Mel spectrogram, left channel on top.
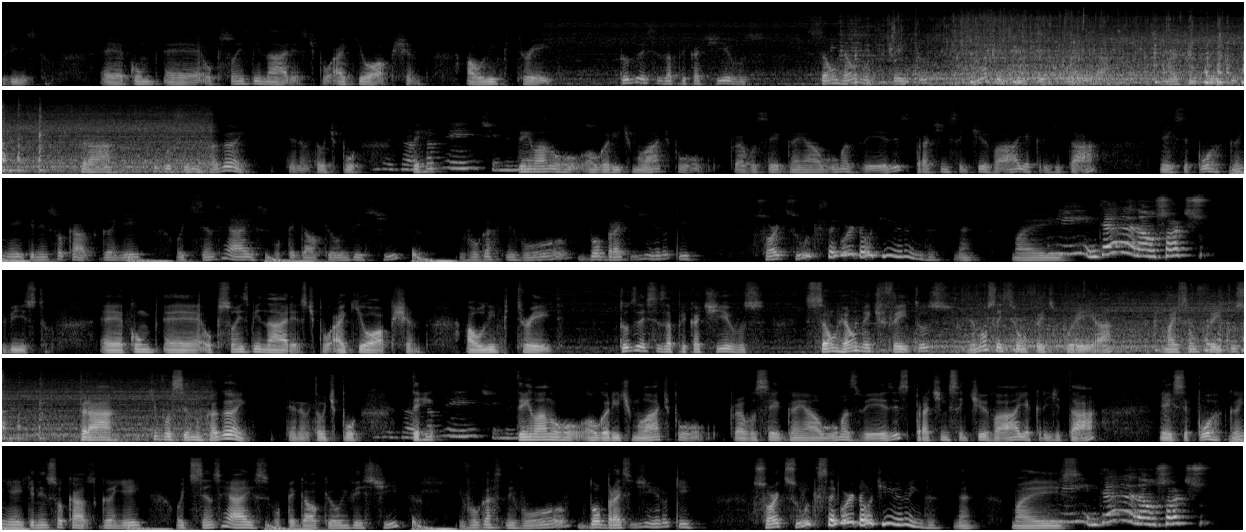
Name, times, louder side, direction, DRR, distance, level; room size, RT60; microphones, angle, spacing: voice 1, 0.0-5.5 6.2-7.6 8.0-11.2 11.6-12.5 13.2-14.9 15.3-16.7 17.6-19.4 19.7-23.7 24.0-26.2 26.6-28.9 29.4-31.8 32.3-34.6 34.9-35.6, right 6 dB, 90° right, 0.4 m, -29 dB
sound 1, 5.4-14.5, left 1 dB, 35° left, 1.4 m, -37 dB
Gurgling / Toilet flush, 8.3-13.2 14.0-14.1, left 4 dB, 70° left, 0.6 m, -34 dB
voice 2, 16.2-17.8 35.3-36.8, equal, 20° left, 0.7 m, -30 dB
sound 2, 24.7-25.3 26.1-26.6 27.5-28.0 28.9-29.7, right 1 dB, 25° right, 0.9 m, -32 dB
7.6 x 3.3 x 4.8 m
head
